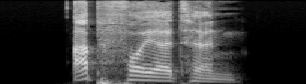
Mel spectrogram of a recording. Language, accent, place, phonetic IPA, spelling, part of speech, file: German, Germany, Berlin, [ˈapˌfɔɪ̯ɐtn̩], abfeuerten, verb, De-abfeuerten.ogg
- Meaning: inflection of abfeuern: 1. first/third-person plural dependent preterite 2. first/third-person plural dependent subjunctive II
